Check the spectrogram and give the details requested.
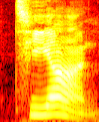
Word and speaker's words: Tian: another term that we need to know is Tian teon t-i-a-n Tian is heaven generally referred to generally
